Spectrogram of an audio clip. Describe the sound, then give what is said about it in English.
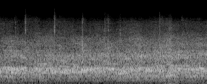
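A dense roar from a stadium crowd of fans riled up after a referee's yellow card at a match, loud and steady throughout, with a wash of shouting voices and a few sharp clicks or claps poking through. “So, that's just stirred the fans up more, hasn't it? Yeah, it's riled everybody up.”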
